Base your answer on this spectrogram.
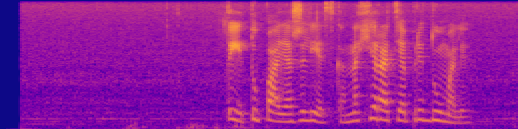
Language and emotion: Russian, angry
